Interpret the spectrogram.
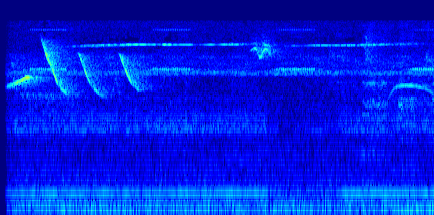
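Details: Scaly-headed parrots, a flock perched in garden eucalyptus trees, give a few high, descending, slurred calls early on, then fall quiet against a steady background of high insect-like tones and a low hum.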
